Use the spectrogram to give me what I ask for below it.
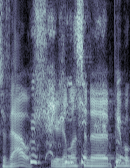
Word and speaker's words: Vaush: Technically, it's supposed to be Vaush, is how you say it, okay? I think you're lying right now. I'm not lying. It's Vaush.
